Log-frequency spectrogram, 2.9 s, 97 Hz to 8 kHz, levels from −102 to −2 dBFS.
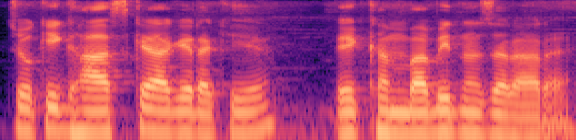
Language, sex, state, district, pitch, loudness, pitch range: Hindi, male, Rajasthan, Jaipur, 120 Hz, -18 LUFS, 115-125 Hz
